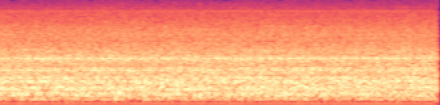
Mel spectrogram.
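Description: Steady running noise of a solar air-heating system's blowers, a large in-line fan together with smaller DC fans, with a few faint steady tones in it.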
